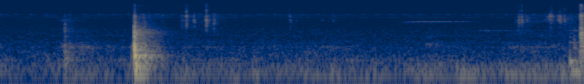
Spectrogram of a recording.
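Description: Handling noise close to the microphone: a soft knock, then a sharp knock about a second in, followed by a few faint clicks, with quiet room tone between.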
